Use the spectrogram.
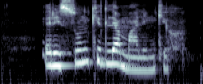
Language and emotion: Russian, neutral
